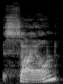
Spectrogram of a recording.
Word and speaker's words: Psion: We have the Scion. Yeah. P-S-I-O-N, not S-C-I-O-n. But Poseidon. The Scientist, as it is correctly pronounced, the Scientist.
